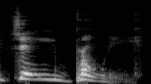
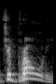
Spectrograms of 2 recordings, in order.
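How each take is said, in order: First: "Jay Brony" split into two words, a clear JAY then Brony. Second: "Jabroni" said as one run-on word, juh-BRO-nee. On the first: Telling a friend the name was not "Jay Brony", two clear words. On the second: Correcting a friend, "Jabroni" with a short juh start. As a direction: say "Jabroni" with the first syllable swallowed into juh. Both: Shown as a demonstration. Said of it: "He didn't say Jay Brony".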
